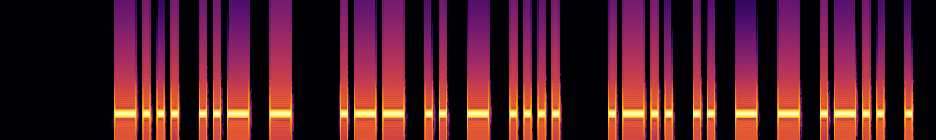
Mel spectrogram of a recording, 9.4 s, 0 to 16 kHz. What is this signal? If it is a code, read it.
Morse code, heard as a keyed tone, about 17 wpm, 700 Hz. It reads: BUT WITH LITTLE
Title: Sentences from Top 1400 Words 17wpm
